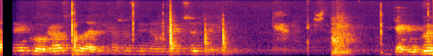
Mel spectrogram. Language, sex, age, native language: Icelandic, female, 11, Icelandic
